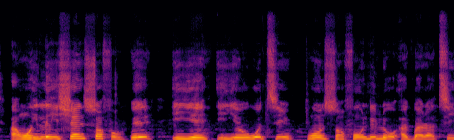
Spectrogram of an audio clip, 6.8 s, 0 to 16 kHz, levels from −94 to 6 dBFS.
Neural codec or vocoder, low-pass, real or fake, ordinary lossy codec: vocoder, 44.1 kHz, 128 mel bands, Pupu-Vocoder; 14.4 kHz; fake; none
